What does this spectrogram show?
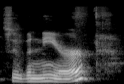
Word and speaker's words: souvenir: then our sound souvenir so I'm thinking about this as the diphthong ear here and short so I would rewrite it as soo ah near maybe I would write near like that because it's the same as our word near souvenir and just practice whichever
